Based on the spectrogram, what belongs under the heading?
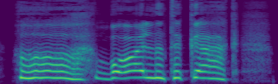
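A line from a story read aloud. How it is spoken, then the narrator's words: Moaning in pain. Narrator (Russian): простонала женщина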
